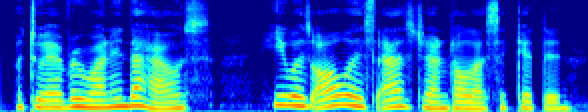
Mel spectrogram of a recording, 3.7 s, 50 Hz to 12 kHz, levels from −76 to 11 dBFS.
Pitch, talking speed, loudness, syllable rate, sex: 215 Hz, 245 wpm, -15 LUFS, 6.9 syllables/s, female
